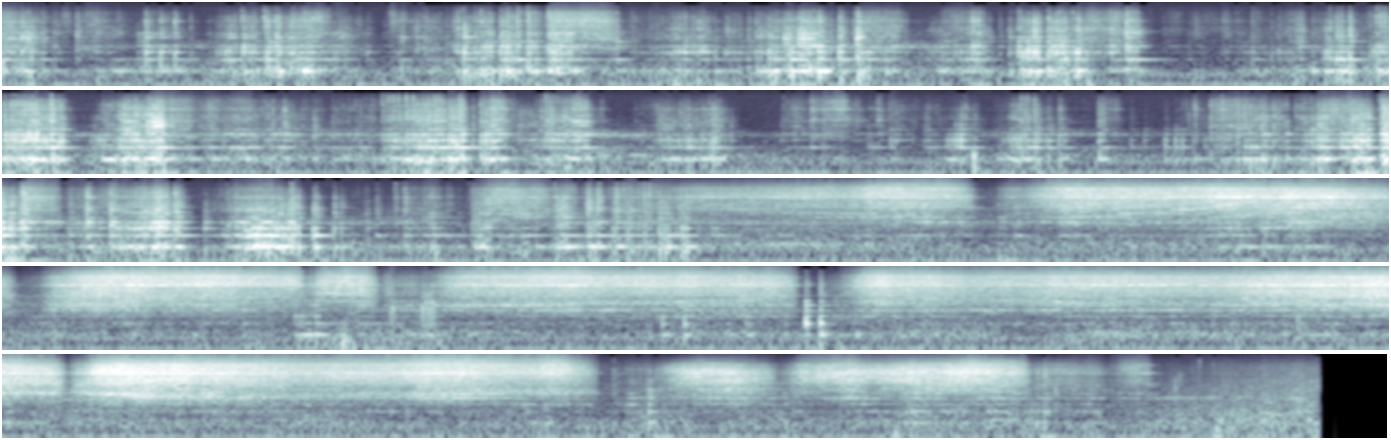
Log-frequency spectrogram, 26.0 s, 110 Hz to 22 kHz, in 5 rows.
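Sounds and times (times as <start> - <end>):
fuel pumping hiss: 12.2 - 25.6.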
